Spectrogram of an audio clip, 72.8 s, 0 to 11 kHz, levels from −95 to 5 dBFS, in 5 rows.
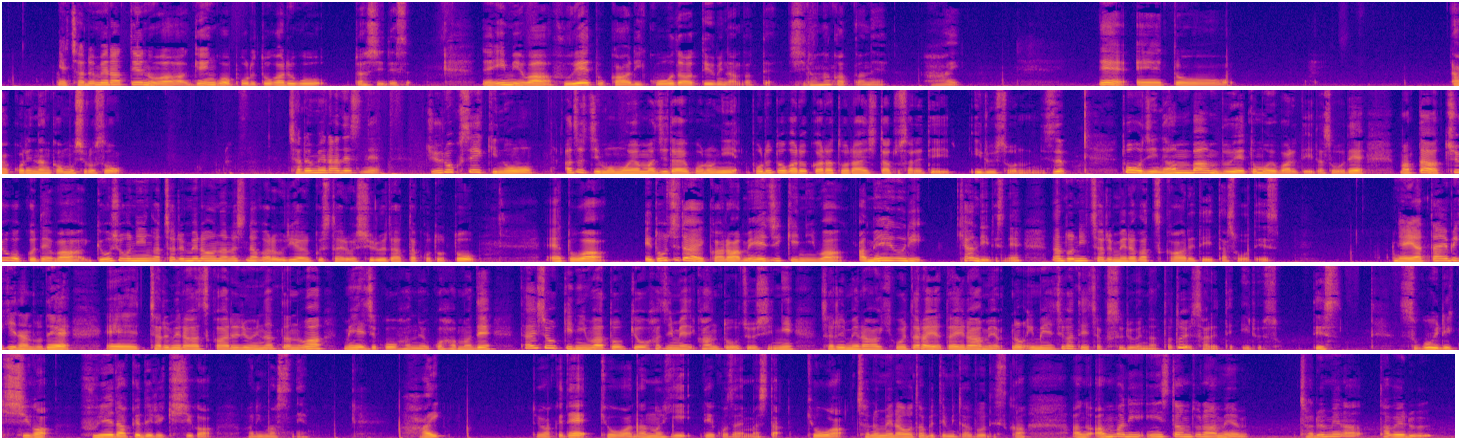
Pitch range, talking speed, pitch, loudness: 165-235 Hz, 320 characters per minute, 195 Hz, -23 LUFS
